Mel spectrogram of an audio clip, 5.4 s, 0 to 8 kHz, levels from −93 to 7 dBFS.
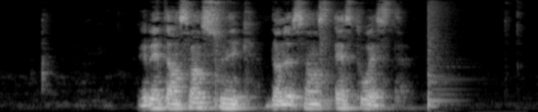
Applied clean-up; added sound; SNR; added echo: none; Snare drum; 18 dB; reverberation time 0.3 s.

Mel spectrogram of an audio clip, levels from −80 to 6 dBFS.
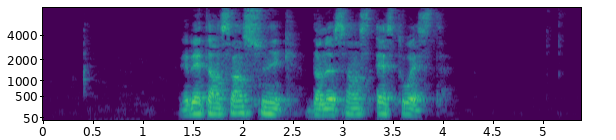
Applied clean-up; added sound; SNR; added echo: none; none; none; none.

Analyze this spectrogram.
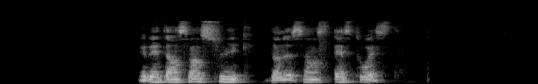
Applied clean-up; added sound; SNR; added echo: neural mask model DeepFilterNet 3.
